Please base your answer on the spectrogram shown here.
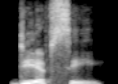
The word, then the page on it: DFC: Indian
